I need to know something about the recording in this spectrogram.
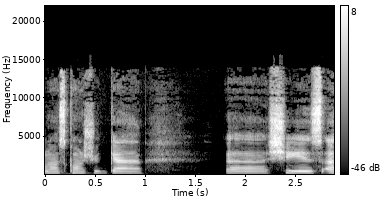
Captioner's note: speaking in French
